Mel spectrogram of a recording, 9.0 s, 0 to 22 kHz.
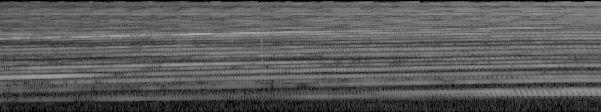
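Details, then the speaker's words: Electric Holden Astra power steering pump in a 1988 Honda Prelude conversion, run on 12 volts and holding pressure at a constant 27 amps: an even high whine with a slight slow rise and no growl or rattle. Normal pump run. "to pull about a constant 27 ants just sitting there maintaining pressure but it works good"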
